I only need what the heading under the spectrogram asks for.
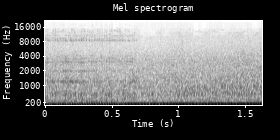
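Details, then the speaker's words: Dodge Ram 1500 5.7 L HEMI with a Carven progressive bolt-on muffler, cruising at about 1500 rpm: a deep, steady droning boom fills the cab, with or without MDS. It is too loud, so the muffler is removed. "So I don't know if the video picks it up very well, but that noise, that noise basically is ringing on your ears pretty heavily in the cab."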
